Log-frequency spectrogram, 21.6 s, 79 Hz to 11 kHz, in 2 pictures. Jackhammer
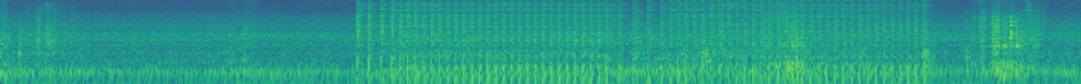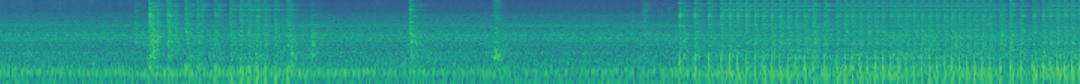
0:03.6 0:10.5, 0:12.2 0:13.9, 0:17.6 0:21.6

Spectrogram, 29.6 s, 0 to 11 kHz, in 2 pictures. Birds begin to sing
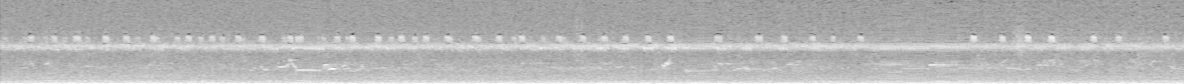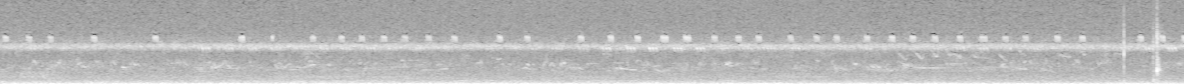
0:03.0 0:04.9

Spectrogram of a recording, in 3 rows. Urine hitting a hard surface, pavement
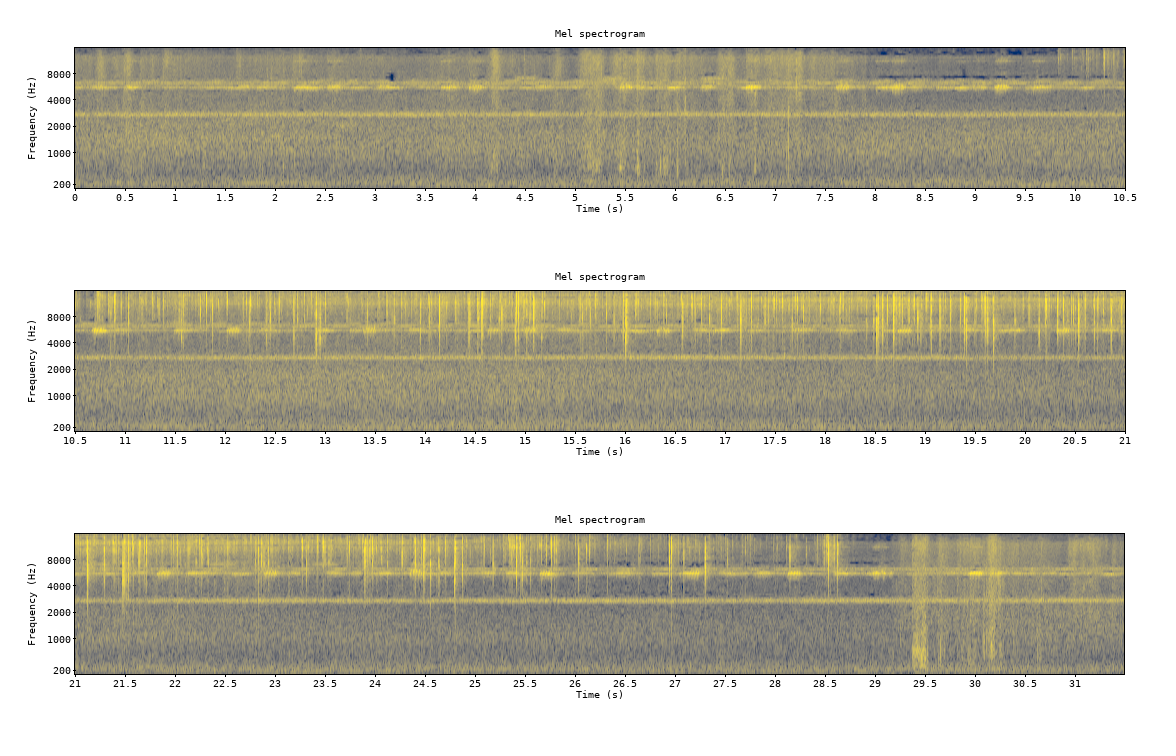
0:10.2 0:30.4

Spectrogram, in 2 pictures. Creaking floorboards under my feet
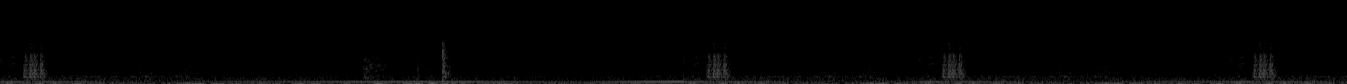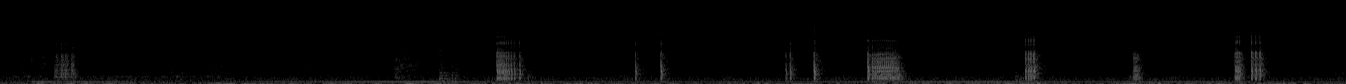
0:00.0 0:01.0, 0:06.8 0:10.1, 0:12.3 0:14.7, 0:17.4 0:18.8, 0:21.3 0:22.6, 0:23.6 0:24.0, 0:24.8 0:25.0, 0:25.8 0:26.2

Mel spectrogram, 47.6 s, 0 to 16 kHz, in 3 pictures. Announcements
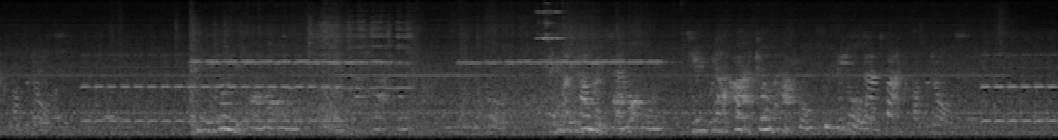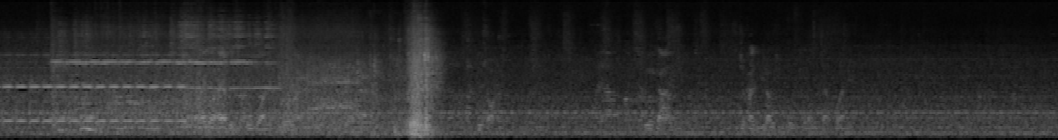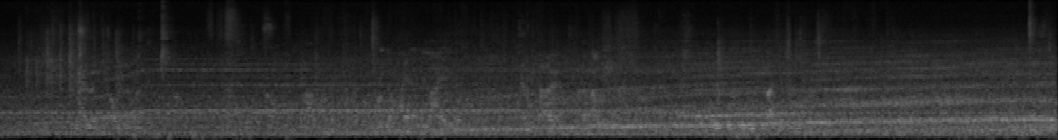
0:00.0 0:20.7

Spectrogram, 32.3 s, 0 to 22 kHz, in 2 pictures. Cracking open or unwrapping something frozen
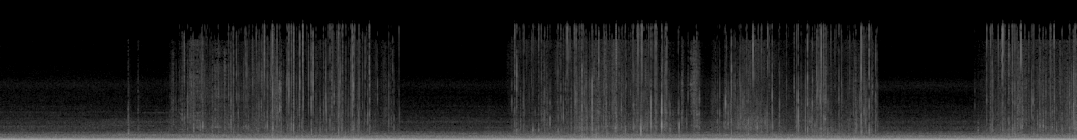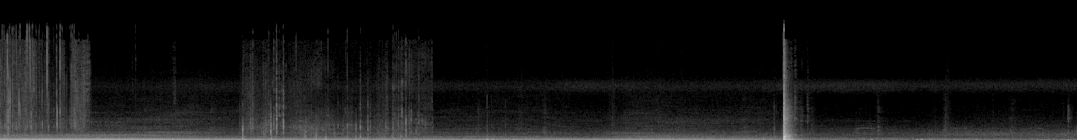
0:02.5 0:06.1, 0:07.6 0:13.2, 0:14.6 0:18.2, 0:19.7 0:22.7

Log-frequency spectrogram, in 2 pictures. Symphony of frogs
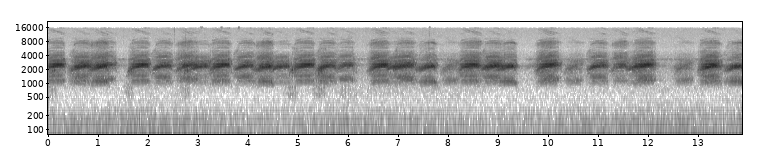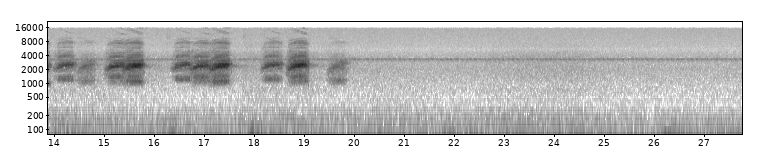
0:00.0 0:20.6

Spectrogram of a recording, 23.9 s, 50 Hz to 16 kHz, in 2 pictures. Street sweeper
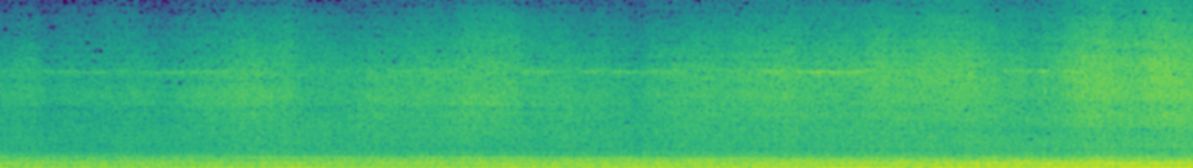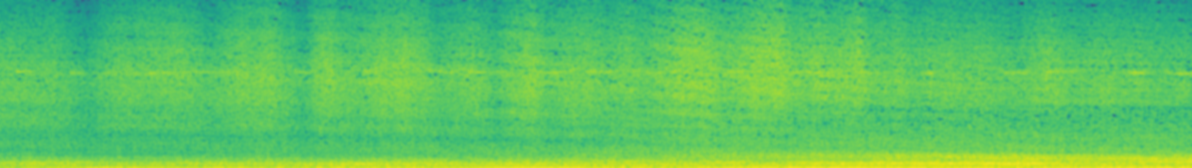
0:09.2 0:23.8

